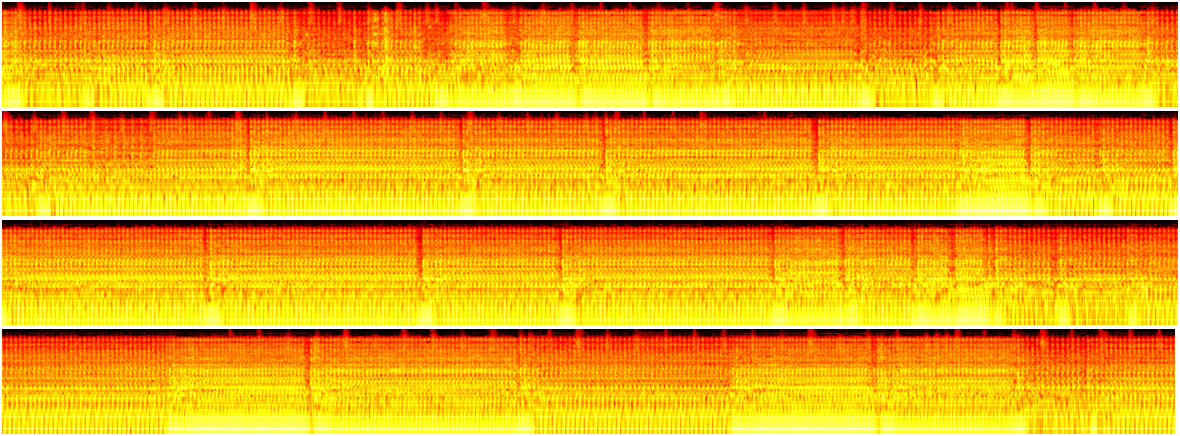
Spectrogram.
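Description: Bass-heavy music played loud through a car audio system's subwoofers, heard from outside the vehicle, with a deep bass line changing notes throughout.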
